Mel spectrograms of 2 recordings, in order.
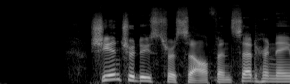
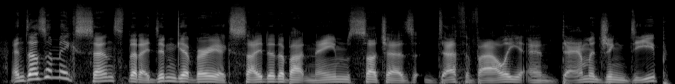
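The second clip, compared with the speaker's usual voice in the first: usual speaking voice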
